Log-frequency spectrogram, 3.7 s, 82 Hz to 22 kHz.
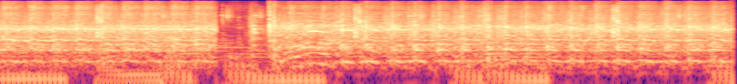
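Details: BMW E34 5 Series barn find being readied to run: uneven cranking pulses for about a second before it catches, then a rough, rumbling idle likened to a tractor; engine is hard to start.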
